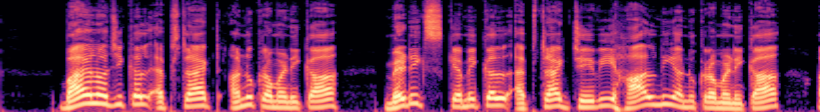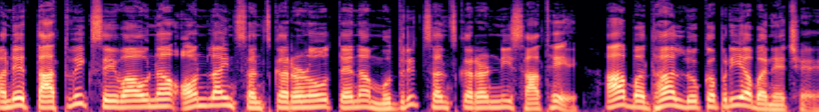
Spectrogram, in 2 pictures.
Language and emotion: Gujarati, neutral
